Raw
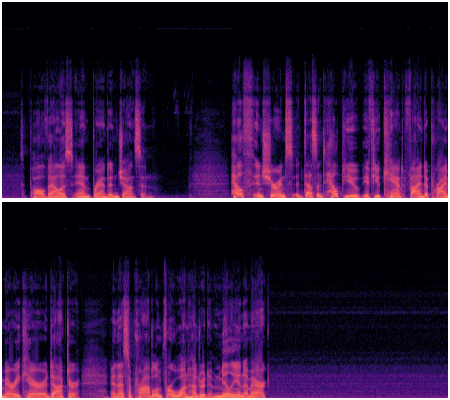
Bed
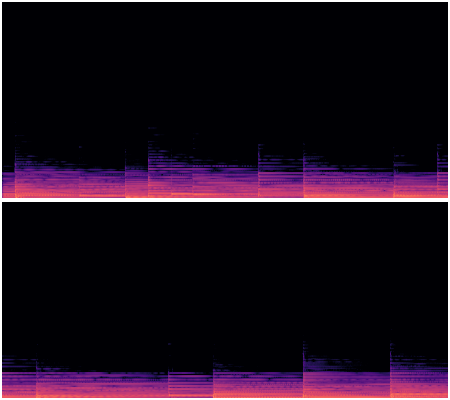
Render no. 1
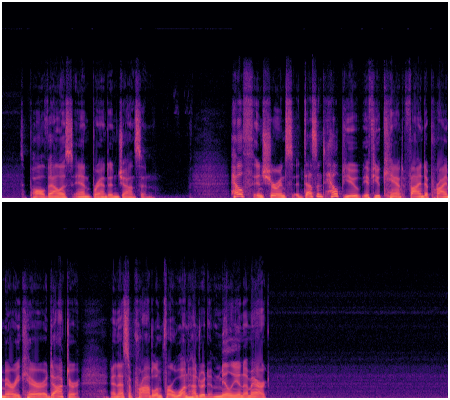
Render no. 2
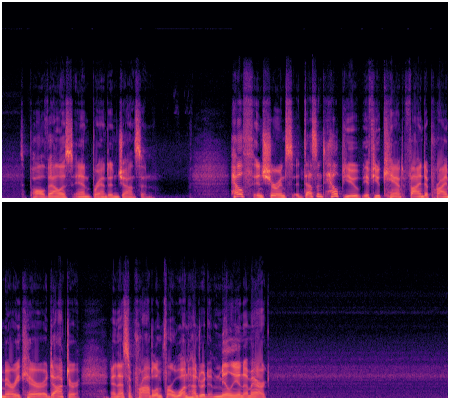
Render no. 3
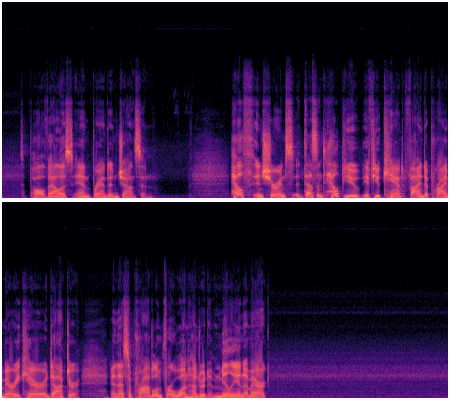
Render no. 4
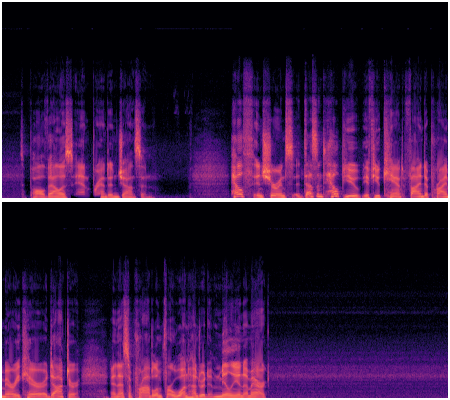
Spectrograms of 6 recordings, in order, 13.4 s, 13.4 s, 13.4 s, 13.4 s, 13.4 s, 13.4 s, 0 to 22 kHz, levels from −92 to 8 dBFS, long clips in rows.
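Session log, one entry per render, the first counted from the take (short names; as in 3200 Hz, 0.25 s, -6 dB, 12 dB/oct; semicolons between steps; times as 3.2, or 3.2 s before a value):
gain -1 dB
HPF 140 Hz 6 dB/oct; band shelf 3800 Hz +12.5 dB
4.28–5.29 doubler 14 ms -7 dB
1.02–1.48 HPF 730 Hz 24 dB/oct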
